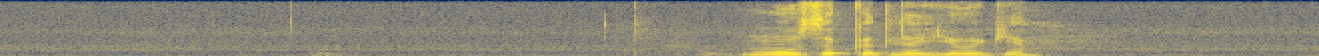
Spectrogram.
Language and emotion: Russian, sad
